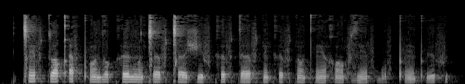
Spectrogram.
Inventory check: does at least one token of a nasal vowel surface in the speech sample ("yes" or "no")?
yes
